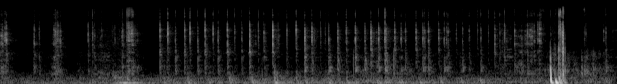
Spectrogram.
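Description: Long nail tips tap rapidly across a solid, varnished, grooved wooden cabinet door panel, making a dense stream of short, dry clicks with a low woody thump beneath them. One louder knock stands out near the end before the tapping trails off.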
